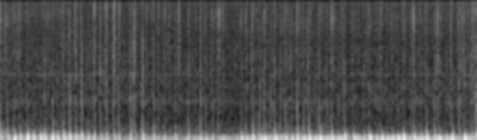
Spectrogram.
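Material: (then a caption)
Nylon. Fingertips tap and rub the folded nylon canopy of a compact black umbrella with a plastic handle and strap. The result is a quick, irregular run of soft, dull thumps, deep and muffled with almost no ring, over a faint fabric rustle.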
